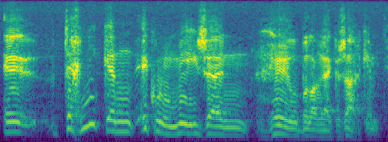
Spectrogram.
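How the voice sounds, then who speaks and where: Animated, self-important school director. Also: male voice, mid-range voice, a little slow, slight background noise. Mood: lecturing, self-assured. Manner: hesitant fillers, officious, lecturing. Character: defensive, self-important male school director pitching efficiency. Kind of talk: Dutch radio play acting.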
